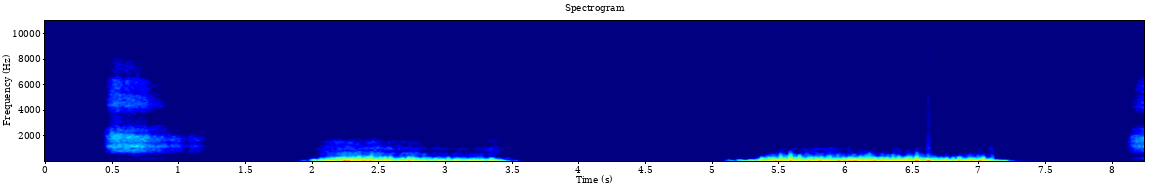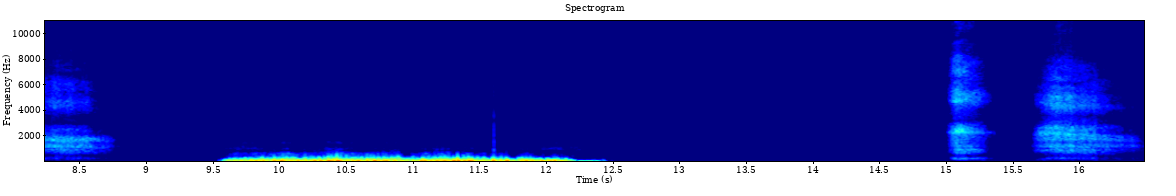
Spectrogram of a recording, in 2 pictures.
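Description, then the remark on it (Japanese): Three long, soft, low warm breaths blown steadily into the ear, each lasting one to two seconds, alternating with faint, brief airy hissing sounds; no talking. “お耳をふうふう、温かな吐息、いかがですか？”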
